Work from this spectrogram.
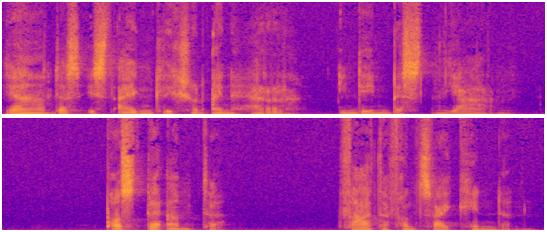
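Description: An actor as a wry, musing male narrator of a radio play, with a husky, mellow voice. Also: low voice, slow, heavily acted.

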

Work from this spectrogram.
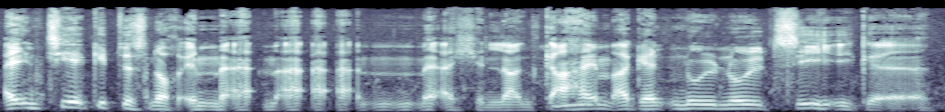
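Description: A woman playing a timid secret agent goat in a children's radio play, with a husky, creaky voice and a stammering delivery. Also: rumbling low, lively intonation, moderate pace, full character voice. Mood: flustered. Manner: stammering, hesitant bleating delivery.

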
